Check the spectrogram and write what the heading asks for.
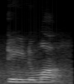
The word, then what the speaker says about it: denouement: pronunciation of this is denouement. Denouement. Or denouement. denouement. You could somehow hear letter N, denouement. But most of the times, denouement is used. Denouement. The falling action of the story, denouement.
